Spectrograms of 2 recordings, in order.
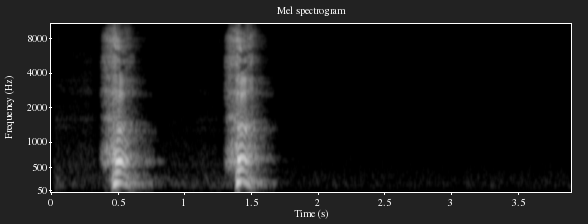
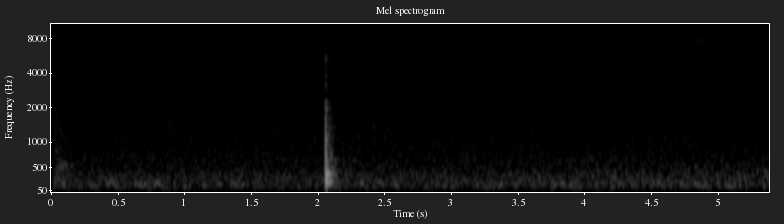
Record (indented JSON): {
  "exhalation_length": "3.9 s",
  "exhalation_amplitude": 32768,
  "exhalation_signal_mean_std_ratio": 0.22,
  "cough_length": "5.4 s",
  "cough_amplitude": 2760,
  "cough_signal_mean_std_ratio": 0.24,
  "survey_phase": "beta (2021-08-13 to 2022-03-07)",
  "age": "65+",
  "gender": "Male",
  "wearing_mask": "No",
  "symptom_none": true,
  "symptom_onset": "6 days",
  "smoker_status": "Never smoked",
  "respiratory_condition_asthma": false,
  "respiratory_condition_other": false,
  "recruitment_source": "REACT",
  "submission_delay": "2 days",
  "covid_test_result": "Negative",
  "covid_test_method": "RT-qPCR",
  "influenza_a_test_result": "Negative",
  "influenza_b_test_result": "Negative"
}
